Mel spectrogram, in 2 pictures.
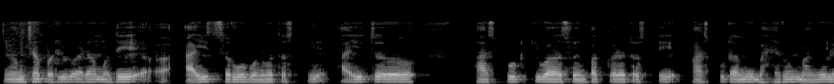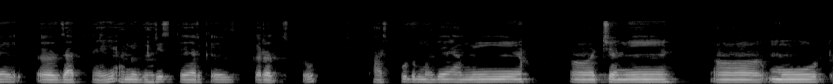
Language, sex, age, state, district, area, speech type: Marathi, male, 30-45, Maharashtra, Nagpur, urban, spontaneous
